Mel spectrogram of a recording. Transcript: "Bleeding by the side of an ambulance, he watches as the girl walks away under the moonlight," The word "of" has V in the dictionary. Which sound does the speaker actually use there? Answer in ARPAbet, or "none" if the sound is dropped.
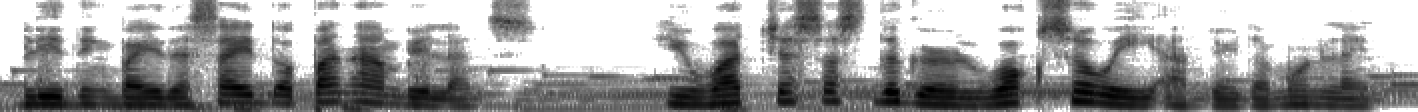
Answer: P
